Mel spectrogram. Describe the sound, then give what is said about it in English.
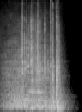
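A desk drawer slides open with a rumbling scrape, a folder drops inside with a soft thud, and the drawer is pushed shut with a final knock. No talking. “reaches down and opens a desk drawer, then drops the folder in and closes it.”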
